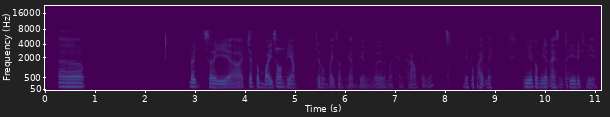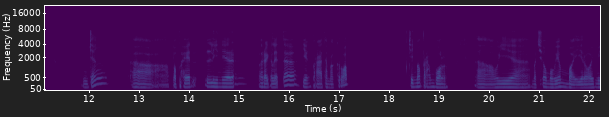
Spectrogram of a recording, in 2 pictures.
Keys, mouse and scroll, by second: 5.3-6.1 scroll down 15, 6.8 scroll, 9.1 click, 12.0 click.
